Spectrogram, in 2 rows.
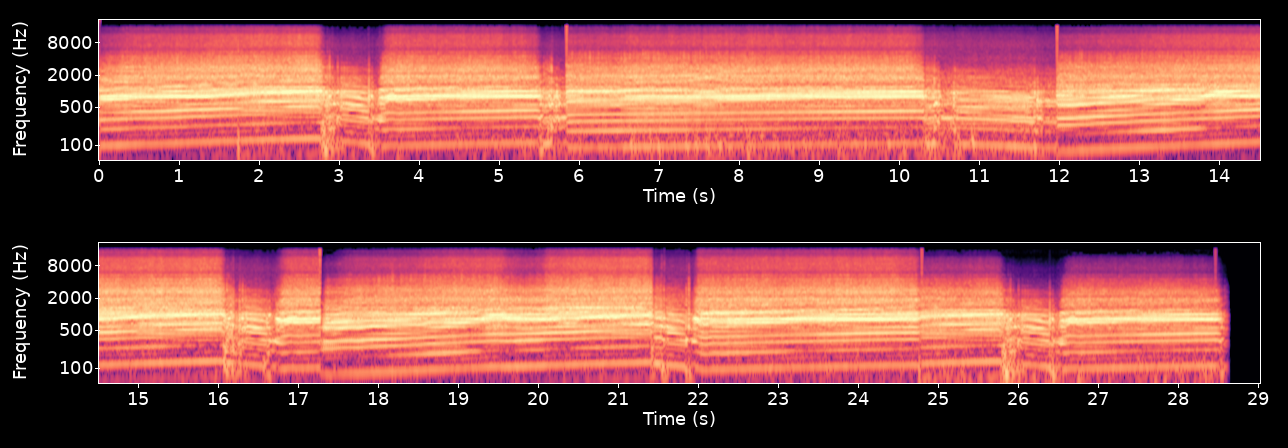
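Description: Ford Mustang Shelby GT350R's 5.2-litre flat-plane-crank V8 accelerating hard through the gears. The pitch climbs steadily, then drops sharply at each upshift every few seconds, and the sound stops suddenly near the end.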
